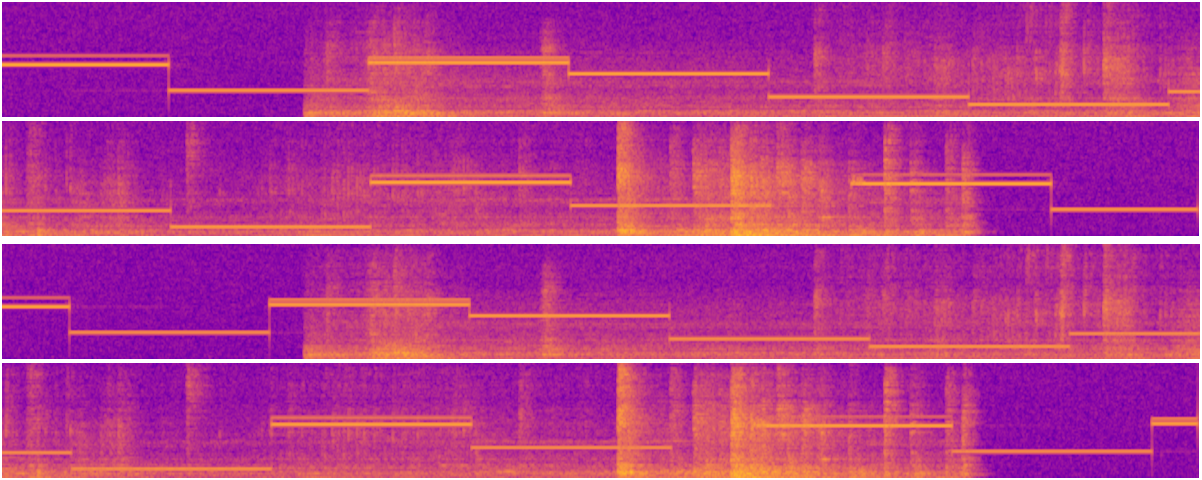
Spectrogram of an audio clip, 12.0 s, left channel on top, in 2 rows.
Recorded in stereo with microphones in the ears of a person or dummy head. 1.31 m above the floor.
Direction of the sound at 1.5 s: 20° right (ahead or behind).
